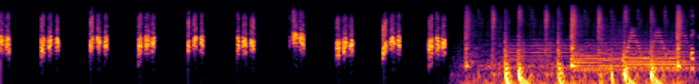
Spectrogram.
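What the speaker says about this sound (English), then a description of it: "in this video I'll teach you how to do the crab scratch" Crab scratch on a DJ controller fader: nine quick bursts of rapid stuttering cuts separated by silences, followed by a continuous stretch of music.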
